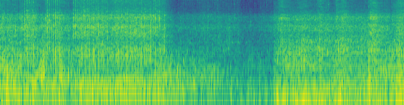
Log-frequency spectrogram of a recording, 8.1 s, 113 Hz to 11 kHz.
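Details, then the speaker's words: Predator 670cc single on Yerfdog Spiderbox kart, stiffer governor spring now holding about 3600 rpm (was ~2000); strong steady pull with clean surges under load; normal running under governor. "the governor doesn't I mean the governor still kicks in but it holds it around like probably 3600 RPMs like a normal Predator should"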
